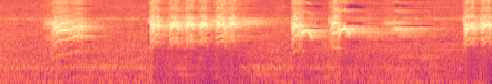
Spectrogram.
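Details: Brown-throated sunbird lure song for reluctant singers: piercing high chips and a half-second rapid trill, followed by squeaky upslurred notes, with short silent stretches between bursts.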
